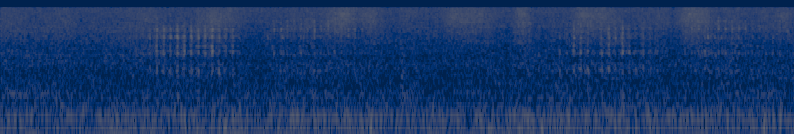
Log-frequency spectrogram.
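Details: House cat enjoying a belly rub, purring in a continuous low rumble, with faint rhythmic rubbing noises above it.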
